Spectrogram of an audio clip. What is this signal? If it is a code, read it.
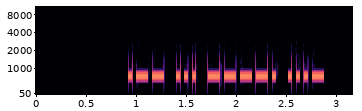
Morse code, heard as a keyed tone, about 30 wpm, 700 Hz. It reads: WS9V
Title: Call Signs Repeated 3x - 30wpm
